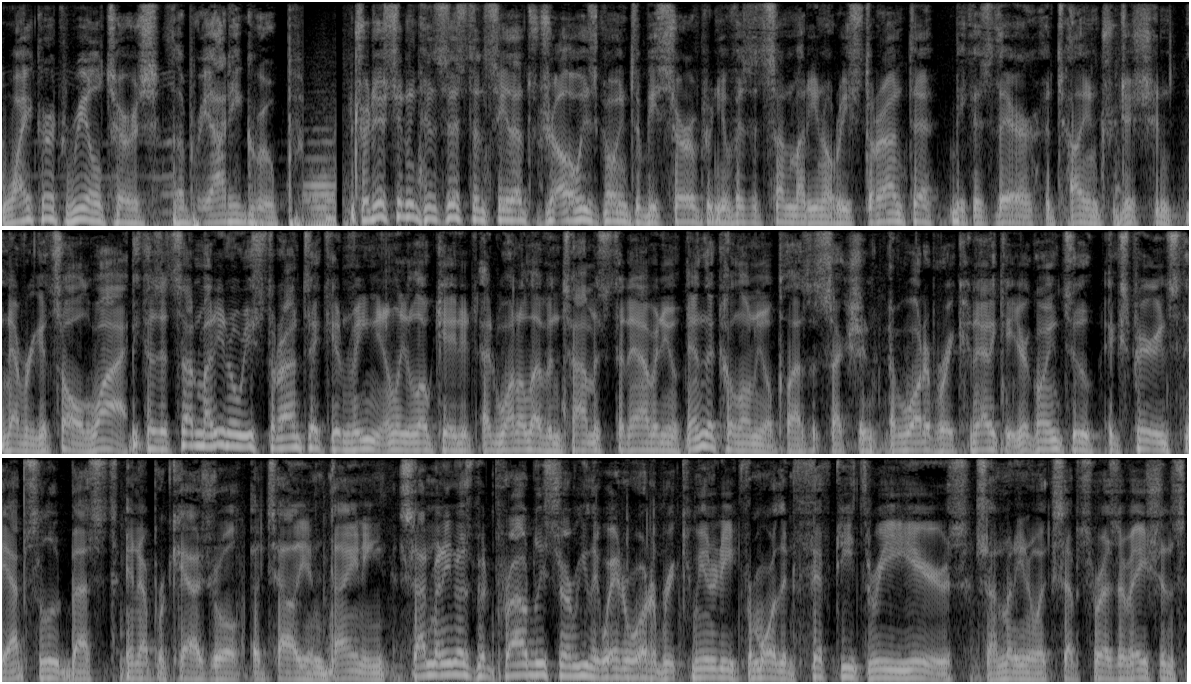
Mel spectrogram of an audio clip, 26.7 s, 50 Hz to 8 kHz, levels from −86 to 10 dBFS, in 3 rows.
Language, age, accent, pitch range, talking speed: English, 60-79, American, 95-120 Hz, 175 wpm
